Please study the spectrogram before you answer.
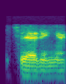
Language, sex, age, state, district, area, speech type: Tamil, male, 60+, Tamil Nadu, Tiruppur, rural, conversation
